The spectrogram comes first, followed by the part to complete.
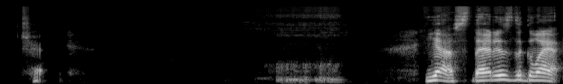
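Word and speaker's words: Czech: it is yes z z Tech CZ Republic pronounced check yes that is the glass yes you are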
